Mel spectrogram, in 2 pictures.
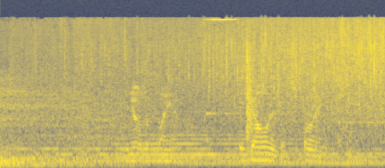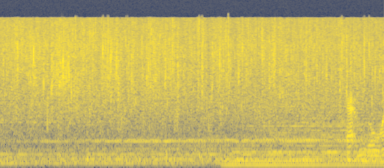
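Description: Steady rain falling over a held, droning film score, with a brief voice about three seconds in and a low hum joining the music near the end.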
